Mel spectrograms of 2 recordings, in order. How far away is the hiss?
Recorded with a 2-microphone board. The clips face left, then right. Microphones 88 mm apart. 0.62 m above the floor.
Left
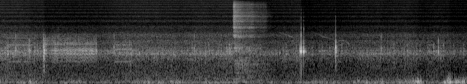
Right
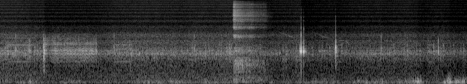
About 1.9 m.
